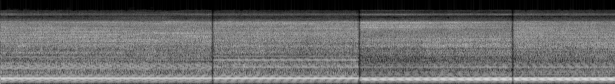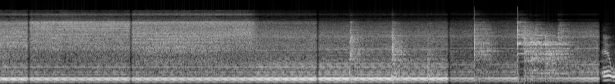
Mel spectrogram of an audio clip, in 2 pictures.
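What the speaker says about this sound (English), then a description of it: "It's still leaking out the bottom of that water separator, but it's not leaking off as fast as it was before." Compressed air leaks from the bottom of an air compressor's water separator with a loud, steady hiss. Near the end it is broken up by clanks and handling noises.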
